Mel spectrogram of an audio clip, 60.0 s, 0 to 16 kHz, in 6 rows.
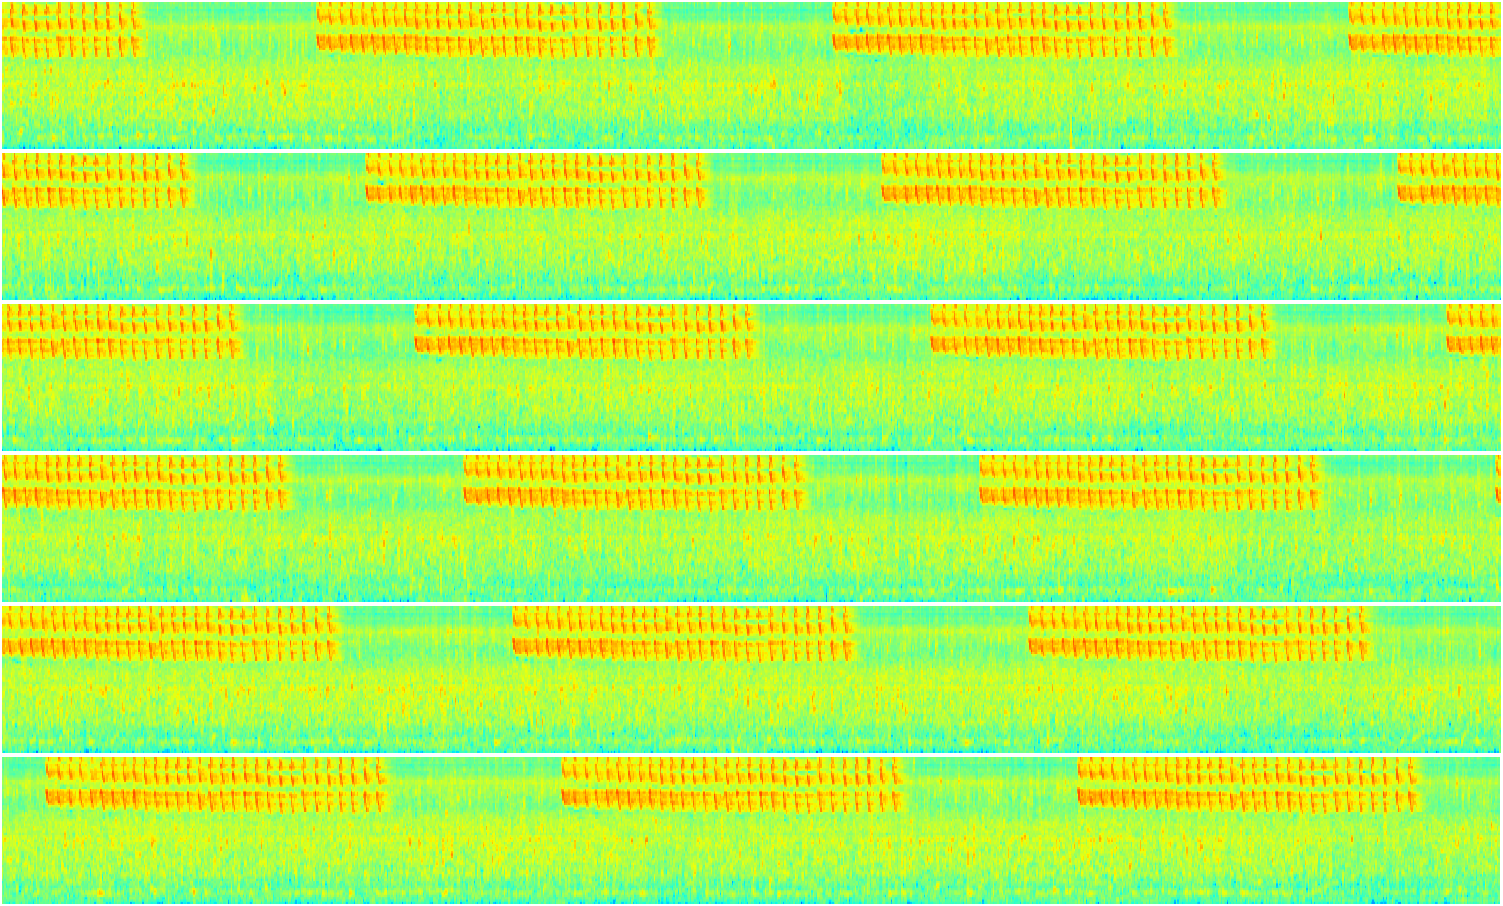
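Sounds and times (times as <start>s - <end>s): stream water running: 0.0s - 59.9s.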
